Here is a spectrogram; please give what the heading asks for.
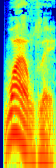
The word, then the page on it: wildly: anglais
